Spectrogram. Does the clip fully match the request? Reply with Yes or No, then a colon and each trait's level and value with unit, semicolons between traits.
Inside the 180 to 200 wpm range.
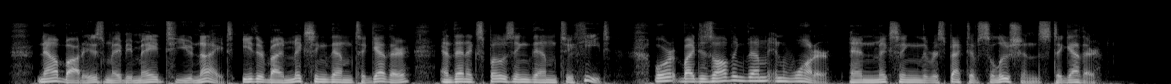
No: average, 160 wpm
